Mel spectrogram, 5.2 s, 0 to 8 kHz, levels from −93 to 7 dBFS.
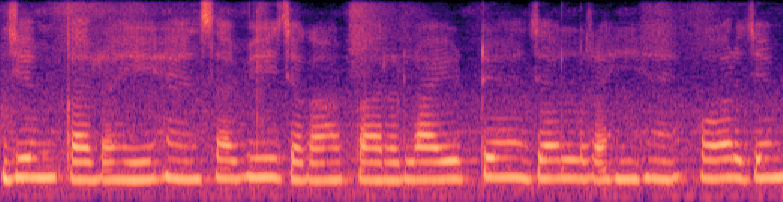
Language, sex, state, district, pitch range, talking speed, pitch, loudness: Hindi, female, Bihar, Purnia, 230-250 Hz, 160 wpm, 240 Hz, -13 LUFS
